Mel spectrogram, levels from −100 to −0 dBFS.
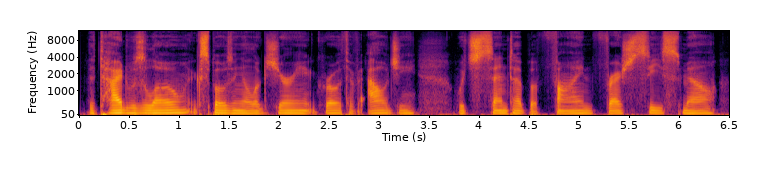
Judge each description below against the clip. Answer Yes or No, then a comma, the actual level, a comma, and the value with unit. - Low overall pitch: Yes, very low, 95 Hz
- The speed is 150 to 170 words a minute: Yes, average, 165 wpm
